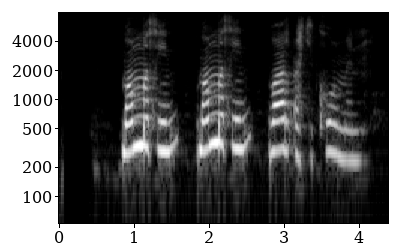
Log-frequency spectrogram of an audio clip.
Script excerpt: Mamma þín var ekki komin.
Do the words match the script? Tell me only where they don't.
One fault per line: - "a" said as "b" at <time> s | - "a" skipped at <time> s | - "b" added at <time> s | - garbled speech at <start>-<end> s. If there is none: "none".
- "mamma þín" added at 1.9 s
